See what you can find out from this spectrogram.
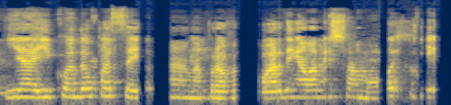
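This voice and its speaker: A woman's voice: mid-range voice, steady tone, fairly quick, pushed and bright. A woman lawyer, talking earnestly on a video call and often ending with a questioning tag. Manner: earnest, tags questions with "sabe". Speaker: lawyer guest. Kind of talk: casual live-stream talk.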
